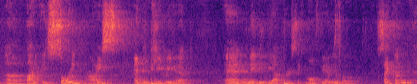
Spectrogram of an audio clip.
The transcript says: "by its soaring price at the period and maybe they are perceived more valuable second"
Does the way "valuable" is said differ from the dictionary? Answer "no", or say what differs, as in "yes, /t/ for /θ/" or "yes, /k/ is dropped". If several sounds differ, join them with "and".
yes, /f/ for /v/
